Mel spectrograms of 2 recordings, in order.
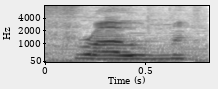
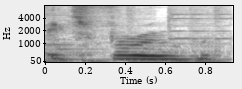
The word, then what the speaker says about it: Frome: Like, when I was younger, I did call it Frome. Yes, I did. It's Froome.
